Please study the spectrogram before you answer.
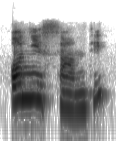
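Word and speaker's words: Ognissanti: vocês florzinhas novamente responsar comigo vamos fazer a pronúncia onissanti E aí você me fala se é fácil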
